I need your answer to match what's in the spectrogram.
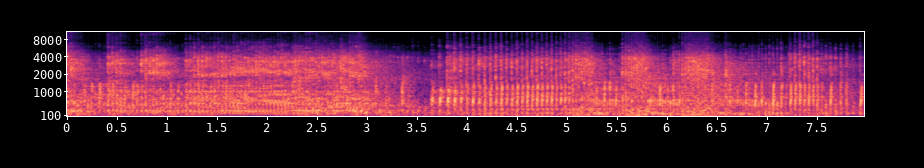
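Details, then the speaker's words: Honda Pridor single, first start after head/cylinder overhaul, new piston rings and new spark plug for engine noise and oil loss; silencer not yet fitted, loud crackly open pipe with throttle blips, no piston slap or knocking. "जी तो दोस्तों आपने देखा अल्हम्दुलिल्लाह bike हमने मुकम्मल तौर पर असम्बल करने के बाद स्टार्ट भी किया।"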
